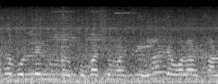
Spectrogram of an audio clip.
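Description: A man's voice talking, over a steady low background rumble.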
